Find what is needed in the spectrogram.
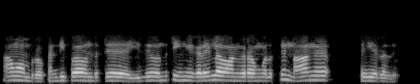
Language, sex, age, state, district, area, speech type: Tamil, male, 30-45, Tamil Nadu, Ariyalur, rural, conversation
